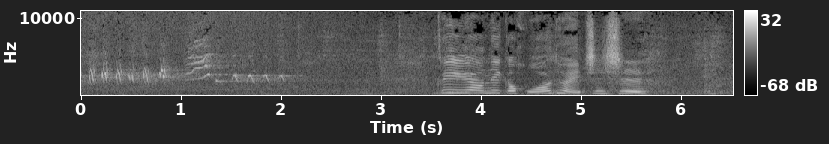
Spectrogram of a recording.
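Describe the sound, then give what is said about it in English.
Birds chirp on a nearly empty city street in Shanghai, giving a few series of short, high, repeated notes at moderate volume before a voice begins talking. “You can finally hear the birds sing.”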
